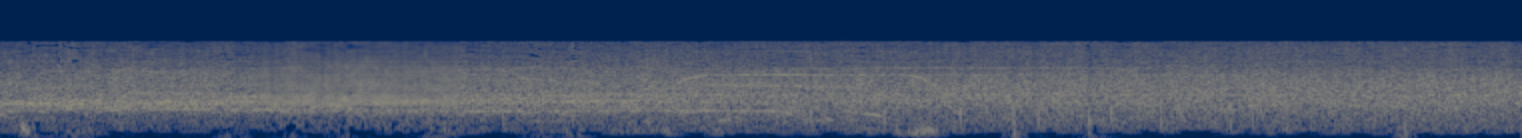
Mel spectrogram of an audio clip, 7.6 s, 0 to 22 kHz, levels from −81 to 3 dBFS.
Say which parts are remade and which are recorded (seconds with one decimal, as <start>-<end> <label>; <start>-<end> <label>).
0.0-1.3 recorded; 1.3-2.3 remade; 2.3-7.6 recorded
